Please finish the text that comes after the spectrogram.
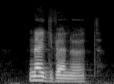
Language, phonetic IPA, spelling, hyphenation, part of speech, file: Hungarian, [ˈnɛɟvɛnøt], negyvenöt, negy‧ven‧öt, numeral, Hu-negyvenöt.ogg
- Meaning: forty-five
